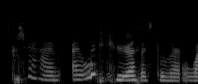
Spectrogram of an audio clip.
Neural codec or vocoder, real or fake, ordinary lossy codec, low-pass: codec, 16 kHz in and 24 kHz out, 1.1 kbps, FireRedTTS-2 codec; fake; Opus, 16 kbps; 7.2 kHz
